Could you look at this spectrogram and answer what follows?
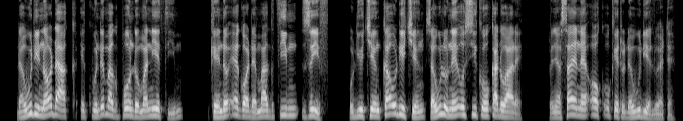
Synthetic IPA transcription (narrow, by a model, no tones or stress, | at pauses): daudinɔdakekwondemaɡpondomanɪet̪im | kendoɛɡɔdɛmaɡt̪imzɪf | odjot͡ʃjeŋkaodjot͡ʃjeŋsaulonɛosikokadwaɾɛ | tɔɲasajenɛʔɔkoketodaudielwɛ̰tɛ̰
